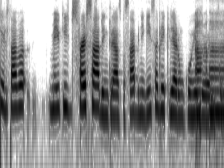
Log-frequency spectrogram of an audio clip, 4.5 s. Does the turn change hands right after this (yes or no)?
yes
